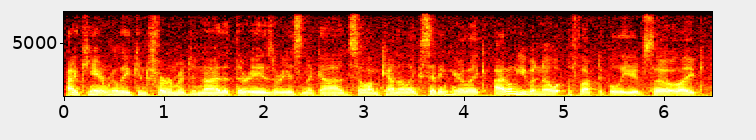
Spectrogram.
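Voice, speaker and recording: A young man in his twenties hosts a casual podcast at an ordinary pitch. He tells jokey stories and swears freely. Faint noise sits behind him. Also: little pitch movement, quick pace, dark tone. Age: 20s. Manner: loose, profane, jokey storytelling. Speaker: podcast host. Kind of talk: casual chat.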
